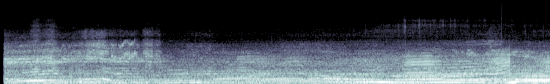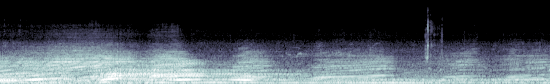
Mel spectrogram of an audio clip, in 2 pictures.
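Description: Car engine heard from inside a waiting car's cabin: another car's engine revving hard as it accelerates away from an autocross start, pitch rising in several sweeps about halfway through, over the steady drone of the waiting car idling.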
